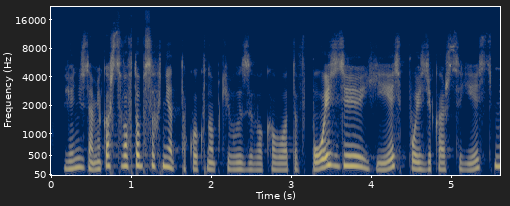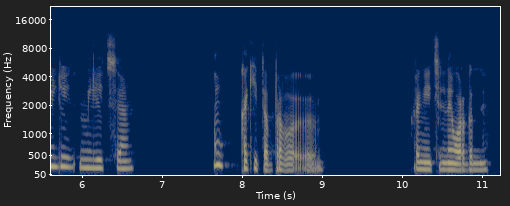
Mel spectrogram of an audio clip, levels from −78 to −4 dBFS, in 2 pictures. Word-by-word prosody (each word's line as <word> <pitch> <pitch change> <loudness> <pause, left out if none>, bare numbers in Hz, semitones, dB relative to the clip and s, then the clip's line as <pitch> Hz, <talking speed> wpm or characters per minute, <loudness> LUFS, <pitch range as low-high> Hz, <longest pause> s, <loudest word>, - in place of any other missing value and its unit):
Я 175 0 -1
не 205 - +1
знаю, 185 -6 +1
мне 170 - 0
кажется, 245 +3 +3
в - - +6
автобусах 250 0 +3
нет 215 -6 +2
такой 165 - -3
кнопки 160 0 -5
вызова 155 -1 -4
кого-то. 150 0 -4
В - - -17
поезде 240 +6 +6
есть, 175 +5 0
в - - -37
поезде, 165 -2 0
кажется, 160 0 -3
есть 160 +11 -5
мили 230 -2 -1
милиция 195 -2 -2 1.0
ну 265 -1 +1 0.2
какие-то 185 -5 -1
правоо 145 -1 -3 1.1
хранительные 160 -2 0
органы. 150 +1 0
170 Hz, 140 wpm, -30 LUFS, 155-215 Hz, 1.1 s, в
